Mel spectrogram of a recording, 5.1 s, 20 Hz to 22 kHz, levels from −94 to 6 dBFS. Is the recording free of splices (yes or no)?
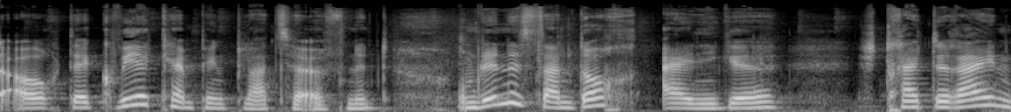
yes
